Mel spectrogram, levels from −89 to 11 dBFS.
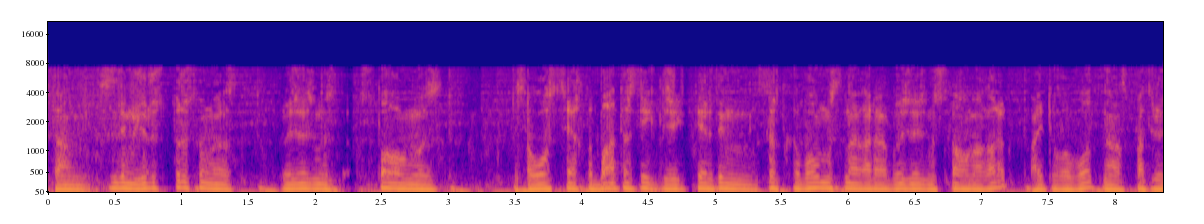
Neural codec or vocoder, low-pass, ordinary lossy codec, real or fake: codec, 16 kHz, 16 kbps, FunCodec, trained on LibriTTS, 50 frames a second; 7.2 kHz; none; fake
